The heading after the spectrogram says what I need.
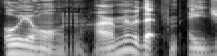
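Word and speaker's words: Noyon: le haber oleon oriens it's actually it's oyon i remember that from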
